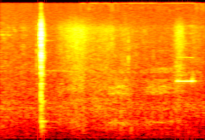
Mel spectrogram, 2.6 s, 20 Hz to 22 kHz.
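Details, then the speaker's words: Power inverter run on battery after repairing hidden broken ground wires (spliced with butt joints, rubber hose refitted): soft click then one brief high beep, lights full; normal power-up beep. "Okay, didn't take a whole minute, maybe 20 seconds, but it beeped."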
